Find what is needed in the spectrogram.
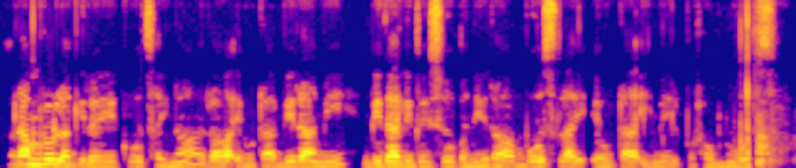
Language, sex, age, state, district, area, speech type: Nepali, male, 45-60, West Bengal, Kalimpong, rural, read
